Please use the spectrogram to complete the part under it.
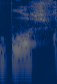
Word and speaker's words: Bourges: So, I mean, Emily, you had all of these correct. It's Bourges, France.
